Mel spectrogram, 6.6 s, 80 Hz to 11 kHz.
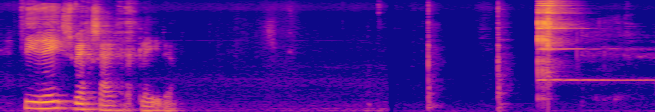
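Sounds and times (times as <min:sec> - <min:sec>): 
speech: 0:00.2 - 0:01.9
glasses clinking in a toast: 0:05.4 - 0:06.5.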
